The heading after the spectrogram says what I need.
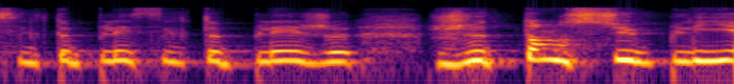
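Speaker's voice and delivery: put-on near-tearful pleading. Retelling a client's plea during a consultation: imitating a tearful plea. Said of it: "presque avec les larmes aux yeux".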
